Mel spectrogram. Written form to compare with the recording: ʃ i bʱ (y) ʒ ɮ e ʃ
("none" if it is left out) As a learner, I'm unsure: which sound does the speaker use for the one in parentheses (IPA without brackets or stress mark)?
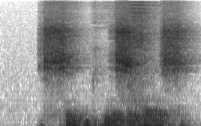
i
